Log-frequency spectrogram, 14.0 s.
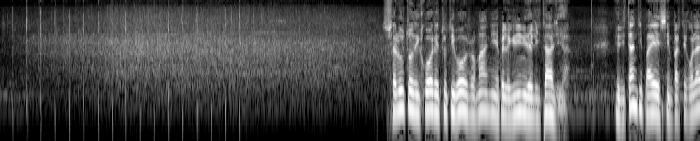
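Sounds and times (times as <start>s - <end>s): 
rhythmic clapping in unison: 0.0s - 7.7s
large crowd applause: 0.0s - 9.0s
speech: 7.8s - 11.4s, 12.3s - 13.9s.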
